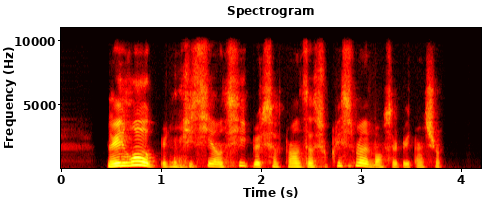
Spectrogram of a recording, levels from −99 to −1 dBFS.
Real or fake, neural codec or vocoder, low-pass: fake; autoencoder, 22.05 kHz, a latent of 192 numbers a frame, VITS, trained on one speaker; 9.9 kHz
